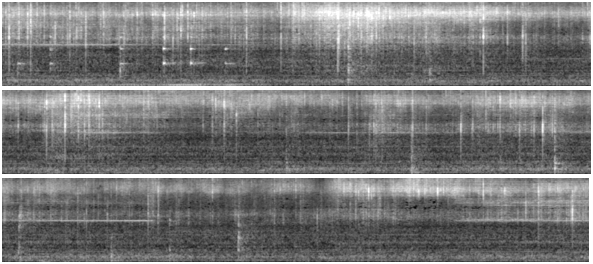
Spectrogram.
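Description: Sliced button mushrooms and bok choy sizzling in a hot pan while being stirred and turned with a wooden spatula, a steady crackling hiss with small scrapes and clicks. The sizzle swells about five to seven seconds in.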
